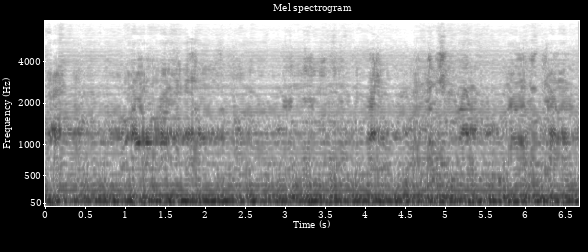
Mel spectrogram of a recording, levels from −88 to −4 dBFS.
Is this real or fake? fake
